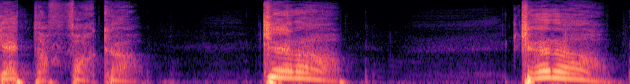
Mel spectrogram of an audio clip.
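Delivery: screaming, repeated, very high and loud. Retelling a coach on court ordering a hurt player: imitating someone screaming. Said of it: "starts screaming at Jason".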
